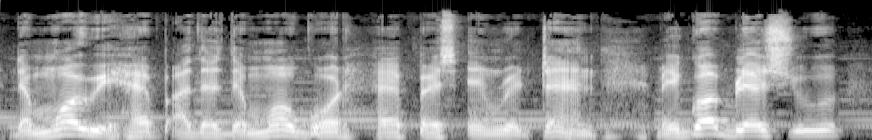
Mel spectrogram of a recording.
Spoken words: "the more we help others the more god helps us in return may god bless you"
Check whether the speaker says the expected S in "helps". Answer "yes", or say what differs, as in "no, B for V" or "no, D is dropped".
no, S is dropped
